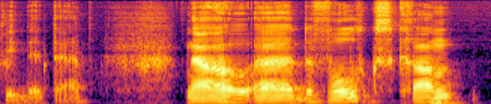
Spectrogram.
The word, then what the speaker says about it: Volkskrant: Now, the Volkskrant, that's how you say it in Dutch, by the way. Volkskrant.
